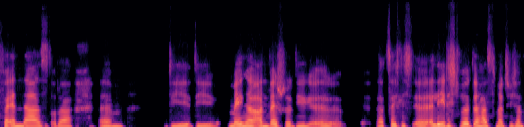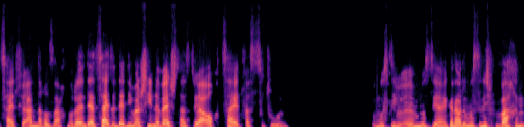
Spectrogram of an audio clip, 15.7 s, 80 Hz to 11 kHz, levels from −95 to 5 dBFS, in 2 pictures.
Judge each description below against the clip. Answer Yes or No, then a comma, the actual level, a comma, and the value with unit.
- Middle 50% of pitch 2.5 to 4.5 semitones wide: Yes, average, 2.8 semitones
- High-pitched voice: Yes, high, 210 Hz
